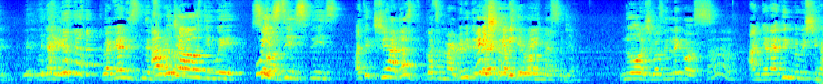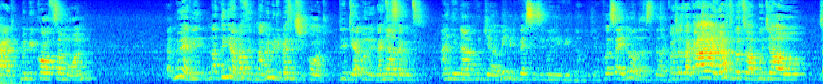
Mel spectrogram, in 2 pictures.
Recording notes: Please forgive the background noise.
